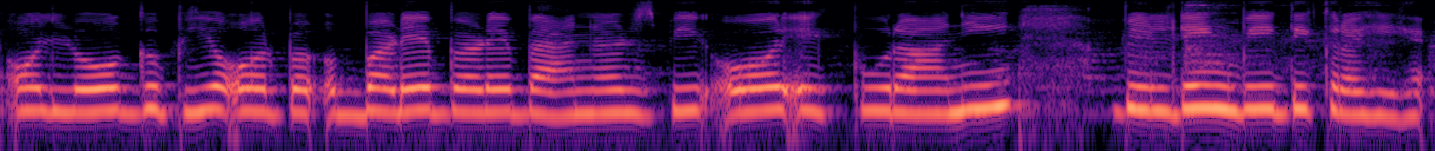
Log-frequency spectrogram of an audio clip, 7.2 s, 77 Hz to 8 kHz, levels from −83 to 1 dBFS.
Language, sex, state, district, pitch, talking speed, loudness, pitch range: Hindi, female, Goa, North and South Goa, 265 Hz, 135 wpm, -24 LUFS, 255-275 Hz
